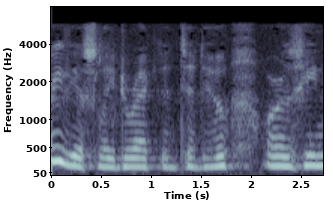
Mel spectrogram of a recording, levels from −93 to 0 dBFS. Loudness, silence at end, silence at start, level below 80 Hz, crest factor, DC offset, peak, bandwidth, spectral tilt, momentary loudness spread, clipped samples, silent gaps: -28 LUFS; 0 s; 0 s; -66 dBFS; 14 dB; under 0.1%; -12 dBFS; 6 kHz; -7.5 dB/octave; 8 LU; under 0.1%; none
